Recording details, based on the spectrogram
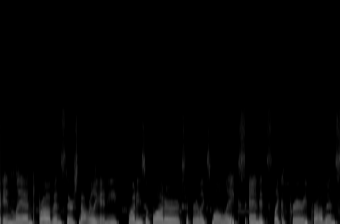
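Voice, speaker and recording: A woman's voice: mid-range voice, dark tone, dry recording. A young woman from Canada, an accounting student, talking casually and hesitantly with many "like" fillers. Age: young adult. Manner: hesitant, lots of "like". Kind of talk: casual chat. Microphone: video call. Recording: dry, dull video call audio.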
